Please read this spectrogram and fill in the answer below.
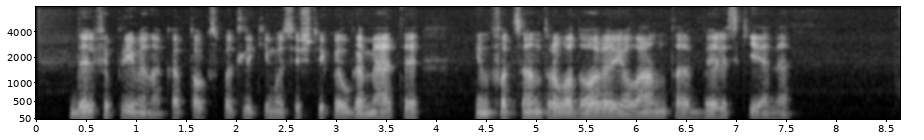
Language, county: Lithuanian, Klaipėda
